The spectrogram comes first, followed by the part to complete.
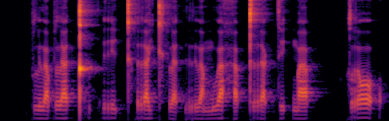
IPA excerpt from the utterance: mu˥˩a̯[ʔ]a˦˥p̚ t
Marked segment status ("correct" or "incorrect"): incorrect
